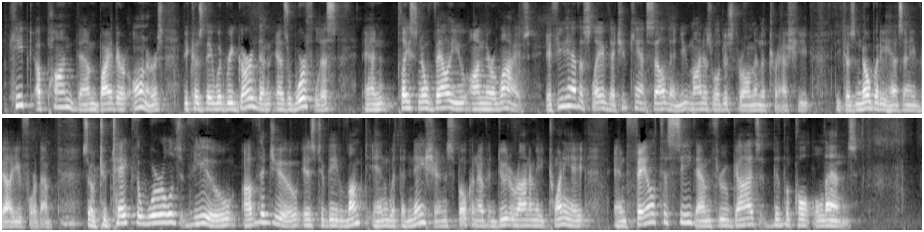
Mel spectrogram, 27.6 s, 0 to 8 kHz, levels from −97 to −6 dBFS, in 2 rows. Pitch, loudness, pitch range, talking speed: 150 Hz, -19 LUFS, 135-170 Hz, 170 wpm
